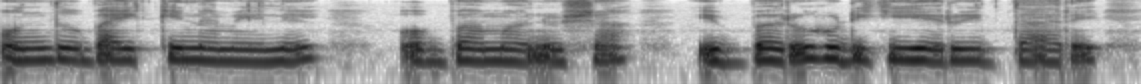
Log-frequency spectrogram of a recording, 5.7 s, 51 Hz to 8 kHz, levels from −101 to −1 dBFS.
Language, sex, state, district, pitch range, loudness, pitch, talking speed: Kannada, female, Karnataka, Bidar, 205-225 Hz, -18 LUFS, 215 Hz, 85 wpm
